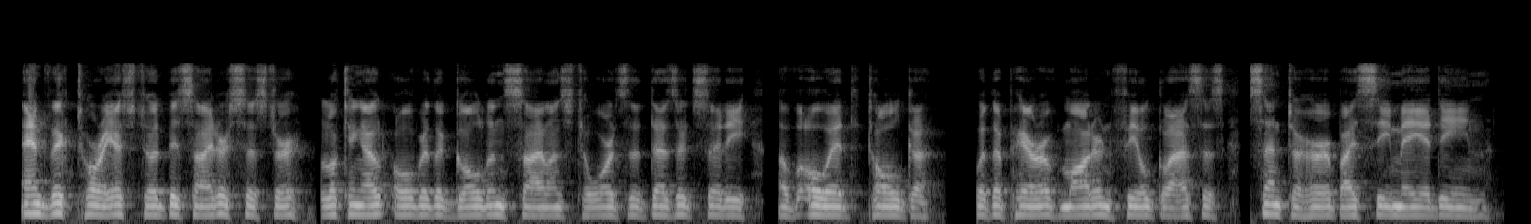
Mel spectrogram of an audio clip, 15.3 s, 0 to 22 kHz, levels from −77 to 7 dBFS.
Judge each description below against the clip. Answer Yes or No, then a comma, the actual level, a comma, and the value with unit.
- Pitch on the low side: Yes, low, 115 Hz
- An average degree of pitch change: No, narrow, 1.5 semitones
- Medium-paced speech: No, slow, 125 wpm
